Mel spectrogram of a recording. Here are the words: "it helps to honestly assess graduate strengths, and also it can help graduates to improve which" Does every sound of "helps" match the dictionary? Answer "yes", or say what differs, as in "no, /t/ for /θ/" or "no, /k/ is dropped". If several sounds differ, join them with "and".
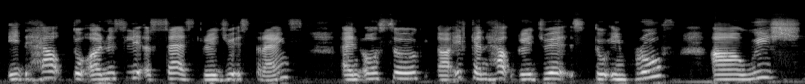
no, /s/ is dropped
